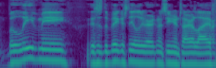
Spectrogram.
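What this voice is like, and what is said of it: Donald Trump impression. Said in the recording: “Weird time for me to slip into my Trump impersonation.”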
